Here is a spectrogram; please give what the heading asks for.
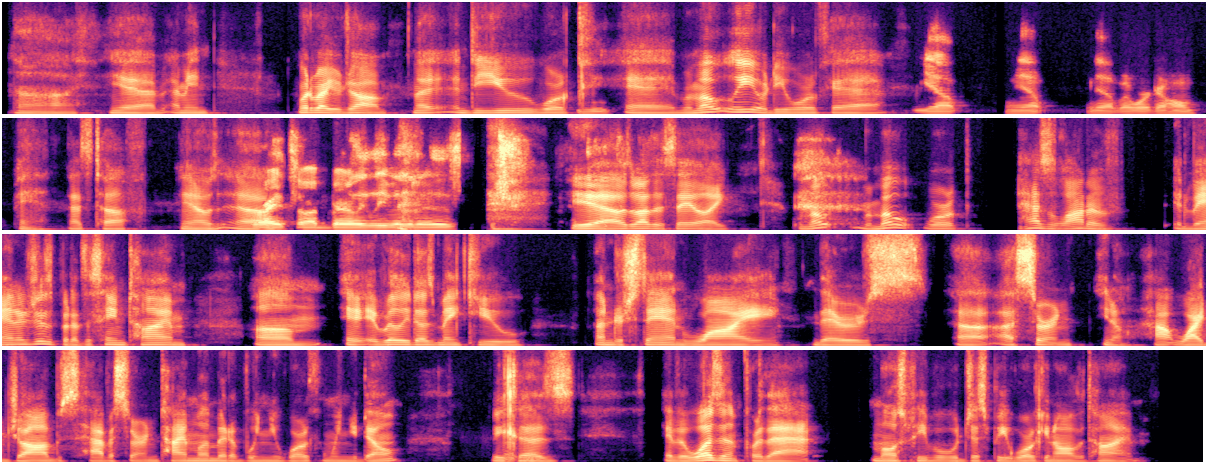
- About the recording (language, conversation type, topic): English, advice, How can I prevent burnout while managing daily stress?
- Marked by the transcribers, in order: tapping; chuckle; laugh; other background noise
